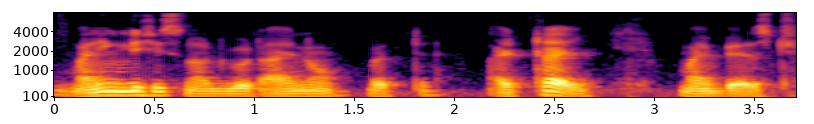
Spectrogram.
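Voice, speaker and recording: A man with a Bengali accent has a fairly low, dark, mellow voice. His intonation is lively. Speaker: meditation teacher. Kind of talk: spiritual talk. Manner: halting.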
